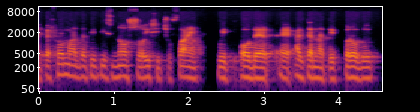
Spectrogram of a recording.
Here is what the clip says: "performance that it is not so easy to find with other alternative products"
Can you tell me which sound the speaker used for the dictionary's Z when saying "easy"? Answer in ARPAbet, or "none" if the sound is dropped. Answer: S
